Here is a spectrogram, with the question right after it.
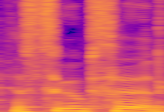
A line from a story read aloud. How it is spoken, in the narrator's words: Kenneth said, laughing outright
